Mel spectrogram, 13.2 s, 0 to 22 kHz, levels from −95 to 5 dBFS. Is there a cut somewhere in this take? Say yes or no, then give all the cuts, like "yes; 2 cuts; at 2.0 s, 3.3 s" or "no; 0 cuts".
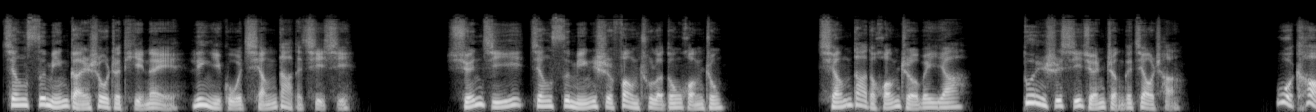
no; 0 cuts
